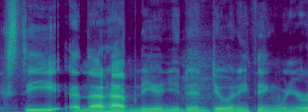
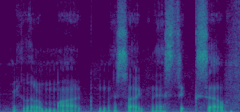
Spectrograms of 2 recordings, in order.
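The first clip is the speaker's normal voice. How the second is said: whispering; 16 dB quieter, faster than usual. Acted. Teasing the co-host.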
